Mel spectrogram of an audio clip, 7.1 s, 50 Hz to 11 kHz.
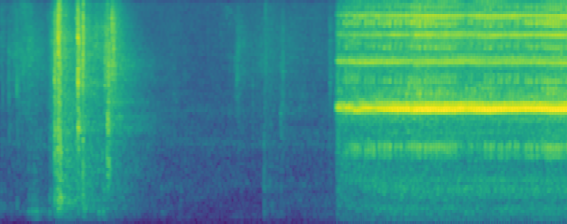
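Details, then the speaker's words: BMW E30 heater blower: steady high squeal rising as the fan spins, the part making the ventilation squeak; typical of dry, slightly seized bearings. Blower fan bearing squeal. "bon du coup c'est cette pièce là qui fait du bruit quand elle tourne"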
